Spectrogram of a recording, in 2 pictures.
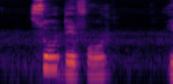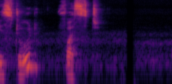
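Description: A woman speaks calmly, heard through an online call.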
